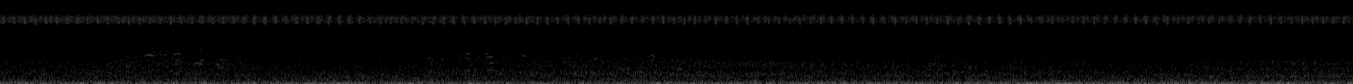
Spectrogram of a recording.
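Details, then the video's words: Crickets on a June 2023 evening in the Novye Buregi tract, Novgorod Oblast, Russia: a steady, high, shimmering trill with fine rapid pulsing runs unbroken throughout, over a low rumble of background noise. "Звуки природы , сверчки"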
